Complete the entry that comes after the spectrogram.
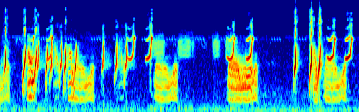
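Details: A quail, possibly female per the tags, calls in short bursts of throaty, gurgling notes laced with sharp rising whistles, repeated roughly once a second with brief silent gaps.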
